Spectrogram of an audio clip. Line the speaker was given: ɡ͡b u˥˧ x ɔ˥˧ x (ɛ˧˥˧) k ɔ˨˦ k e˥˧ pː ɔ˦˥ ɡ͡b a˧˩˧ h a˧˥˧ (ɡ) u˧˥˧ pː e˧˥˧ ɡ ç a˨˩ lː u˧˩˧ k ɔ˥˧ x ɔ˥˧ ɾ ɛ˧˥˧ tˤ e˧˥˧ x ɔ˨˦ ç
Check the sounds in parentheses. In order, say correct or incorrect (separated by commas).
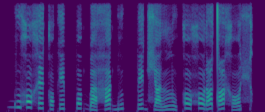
incorrect, incorrect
